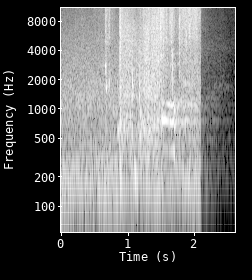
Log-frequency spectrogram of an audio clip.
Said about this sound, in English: This is what happens when you put potassium into water.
